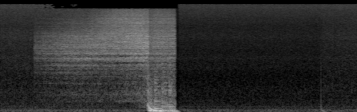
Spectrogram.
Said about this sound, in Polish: Ja tutaj wyciszę mikrofon na razie, żebyśmy dokładnie posłuchali i żeby mógł dokładnie wskazać obszar szumu.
